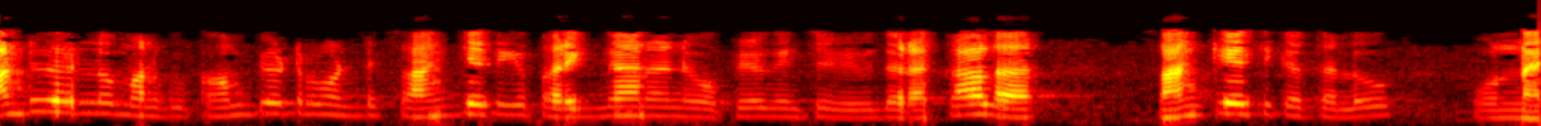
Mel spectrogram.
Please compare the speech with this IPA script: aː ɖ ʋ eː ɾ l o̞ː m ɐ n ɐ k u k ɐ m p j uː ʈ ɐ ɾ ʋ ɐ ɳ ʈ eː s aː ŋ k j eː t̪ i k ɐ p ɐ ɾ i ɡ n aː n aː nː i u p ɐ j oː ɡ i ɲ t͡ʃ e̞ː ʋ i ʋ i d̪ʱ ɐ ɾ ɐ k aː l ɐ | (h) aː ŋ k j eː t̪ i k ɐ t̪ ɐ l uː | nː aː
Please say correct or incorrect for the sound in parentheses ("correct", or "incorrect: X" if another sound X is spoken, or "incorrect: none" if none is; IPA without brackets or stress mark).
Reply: incorrect: s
